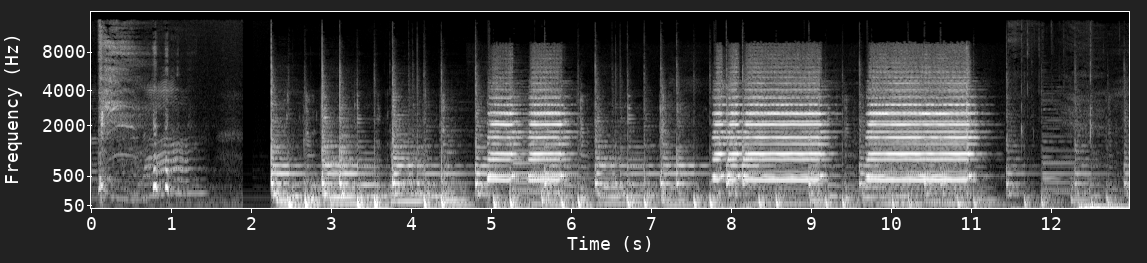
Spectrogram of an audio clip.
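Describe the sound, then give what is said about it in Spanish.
Car horns blaring in a 9 p.m. protest honk in solidarity with the residents of Jáchal and Iglesias. After a short sound and a brief silence, loud, overlapping horn blasts follow, mixing long sustained honks and shorter toots. “Ahí está, suena el bocinazo desde acá, desde La Colectiva”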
